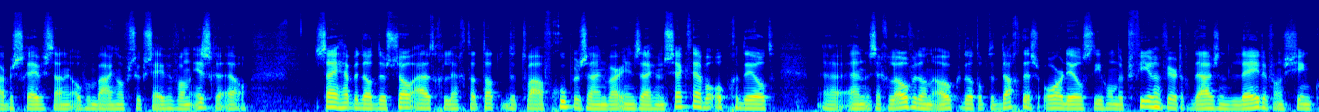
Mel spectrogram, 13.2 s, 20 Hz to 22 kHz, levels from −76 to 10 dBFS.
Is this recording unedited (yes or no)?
yes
